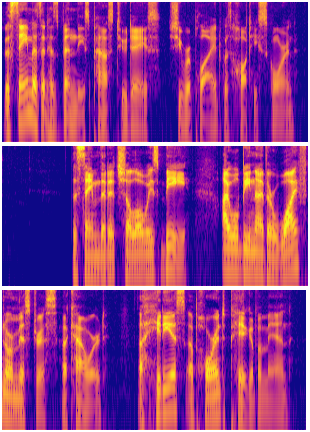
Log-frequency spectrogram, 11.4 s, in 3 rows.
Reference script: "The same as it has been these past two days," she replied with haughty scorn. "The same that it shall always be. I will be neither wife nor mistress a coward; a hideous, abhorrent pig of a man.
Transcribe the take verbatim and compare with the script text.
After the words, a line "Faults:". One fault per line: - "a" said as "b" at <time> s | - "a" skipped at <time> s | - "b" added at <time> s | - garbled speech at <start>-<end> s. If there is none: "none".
"The same as it has been these past two days," she replied with haughty scorn. "The same that it shall always be. I will be neither wife nor mistress a coward; a hideous, abhorrent pig of a man.
Faults:
none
